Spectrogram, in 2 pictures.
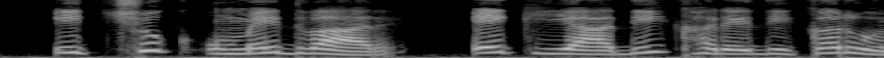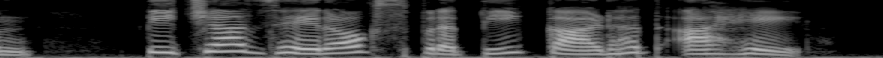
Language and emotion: Marathi, neutral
